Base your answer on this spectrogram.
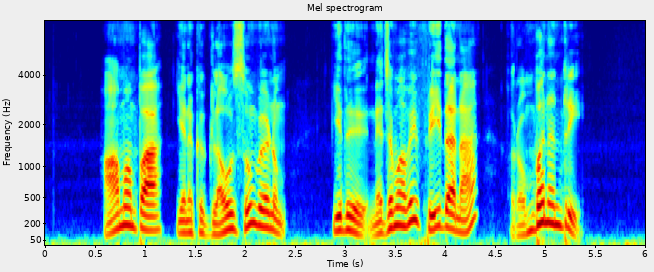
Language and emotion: Tamil, happy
